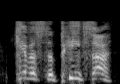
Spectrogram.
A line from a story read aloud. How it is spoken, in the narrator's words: Toot shouted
